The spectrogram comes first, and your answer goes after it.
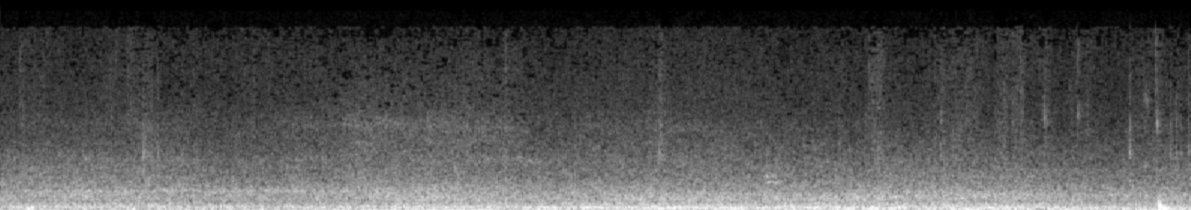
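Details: Quiet room hiss and faint rustling, with one brief knock near the end; no animal calls.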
